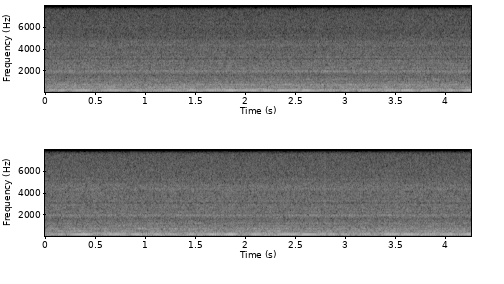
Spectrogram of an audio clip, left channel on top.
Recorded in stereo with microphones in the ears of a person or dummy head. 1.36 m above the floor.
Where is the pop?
I don't hear a pop.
